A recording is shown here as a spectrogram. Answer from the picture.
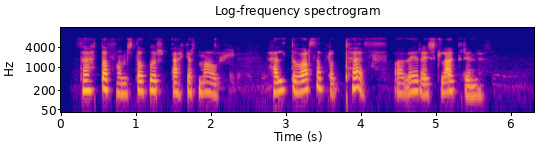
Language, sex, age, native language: Icelandic, female, 30-39, Icelandic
